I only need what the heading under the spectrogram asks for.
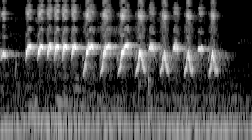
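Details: Legreg song of a young white-rumped shama taken from the forest: a fast, even string of short whistles that turns into steeper descending strokes, about four per second, fading at the end over a low background hum.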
